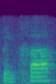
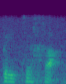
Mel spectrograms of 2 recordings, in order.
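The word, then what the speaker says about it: בֵּיתְךָ: So it's beitcha, not beitecha.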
